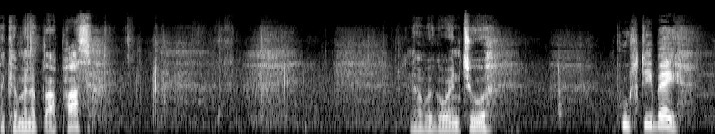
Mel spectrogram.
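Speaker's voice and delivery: slightly breathless, a little out of breath. Narrating a walk to Brandy Cove for viewers, a little out of breath. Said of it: "I'm a little bit out of breath".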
